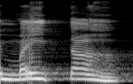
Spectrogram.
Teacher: یہ گولتا وقف کی صورت میں گول ہاں میں تبدیل ہو جاتی ہے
